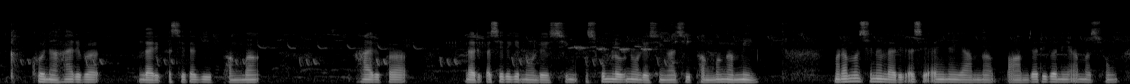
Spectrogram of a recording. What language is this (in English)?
Manipuri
